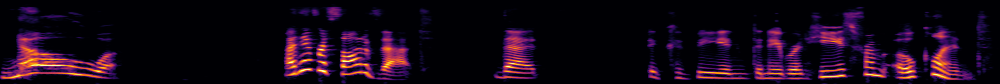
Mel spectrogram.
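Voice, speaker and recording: A woman's voice: mid-range voice, big pitch swings, slow pace, long pauses, dry recording, studio quality. A woman hosting a podcast in a casual, chatty and playful way, with exclamations as she runs quizzes and interviews. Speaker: podcast host.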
